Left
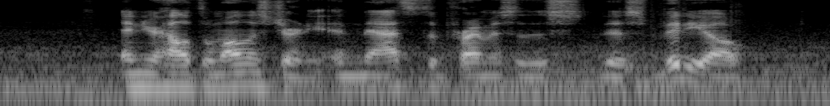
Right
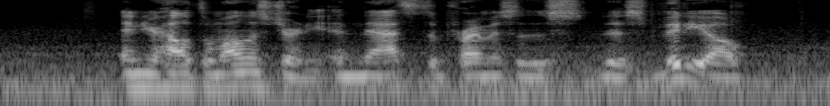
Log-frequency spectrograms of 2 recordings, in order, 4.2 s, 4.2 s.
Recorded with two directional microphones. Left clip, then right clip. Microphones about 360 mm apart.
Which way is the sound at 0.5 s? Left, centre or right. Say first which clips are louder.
Right 1 dB; centre.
